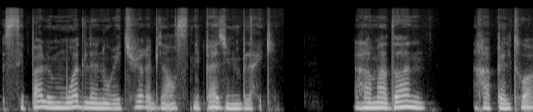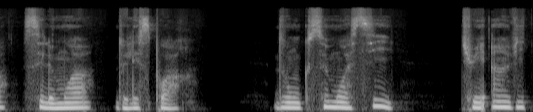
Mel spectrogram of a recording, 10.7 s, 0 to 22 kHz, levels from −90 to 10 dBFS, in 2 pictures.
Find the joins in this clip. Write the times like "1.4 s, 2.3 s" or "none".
none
